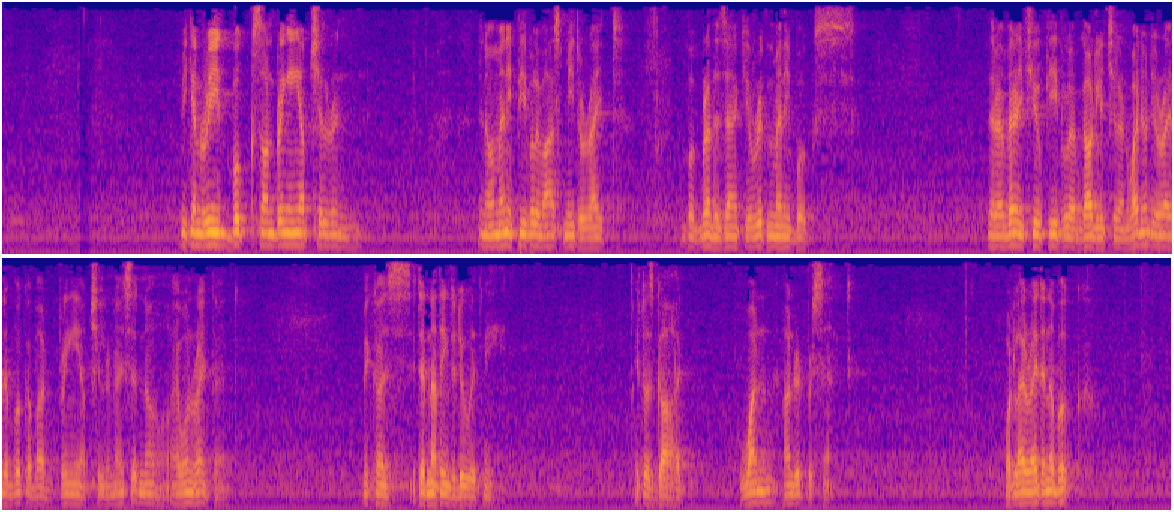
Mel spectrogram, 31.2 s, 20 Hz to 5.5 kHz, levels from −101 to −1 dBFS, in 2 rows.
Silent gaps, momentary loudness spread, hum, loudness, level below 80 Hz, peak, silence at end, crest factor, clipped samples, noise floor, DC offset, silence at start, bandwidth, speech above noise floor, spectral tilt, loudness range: none; 21 LU; none; -29 LUFS; -60 dBFS; -8 dBFS; 0 s; 22 dB; under 0.1%; -54 dBFS; under 0.1%; 0.05 s; 5.4 kHz; 25 dB; -6.5 dB/octave; 9 LU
